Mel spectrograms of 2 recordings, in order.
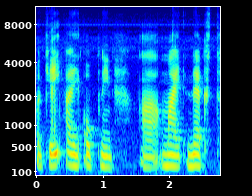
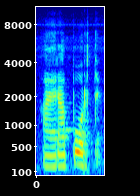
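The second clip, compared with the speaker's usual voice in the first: brisk, natural native speed; quick native pace; 2 semitones lower than usual. Shown as a demonstration. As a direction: say it fast like a native. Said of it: "second time will be quickly, like a native".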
